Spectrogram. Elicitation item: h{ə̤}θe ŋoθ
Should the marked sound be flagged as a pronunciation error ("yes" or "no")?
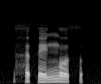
yes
